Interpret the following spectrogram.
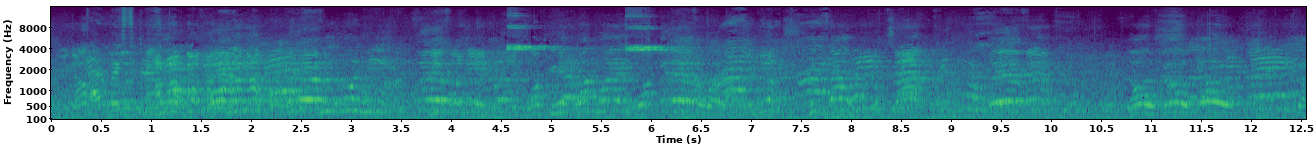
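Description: Coaches and spectators shouting and calling out during a wrestling bout in a gym, several voices overlapping, with two short high tones a little over a second apart near the middle.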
